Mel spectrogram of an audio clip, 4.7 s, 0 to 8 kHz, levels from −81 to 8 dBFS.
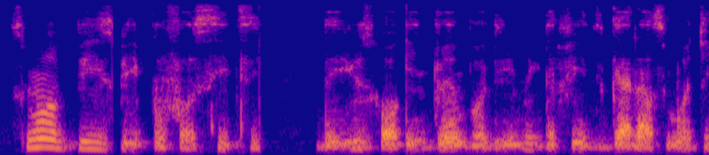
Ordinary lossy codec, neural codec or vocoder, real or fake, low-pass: none; vocoder, 22.05 kHz, 80 mel bands, HiFi-GAN; fake; 7.2 kHz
